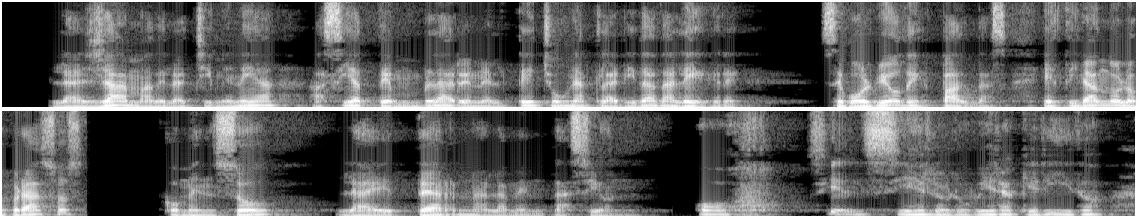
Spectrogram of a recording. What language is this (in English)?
Spanish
